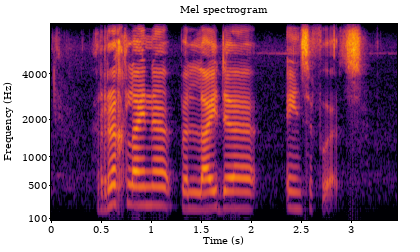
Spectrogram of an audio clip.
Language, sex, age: Afrikaans, female, 21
